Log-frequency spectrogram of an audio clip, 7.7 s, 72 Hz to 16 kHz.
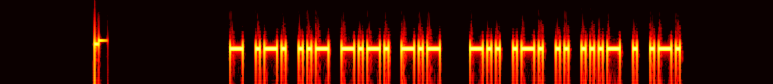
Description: Morse code, heard as a keyed tone, about 27 wpm, 700 Hz. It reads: TRUCK DRIVER
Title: K1USN SST QSO Practice 28wpm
